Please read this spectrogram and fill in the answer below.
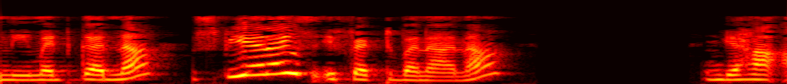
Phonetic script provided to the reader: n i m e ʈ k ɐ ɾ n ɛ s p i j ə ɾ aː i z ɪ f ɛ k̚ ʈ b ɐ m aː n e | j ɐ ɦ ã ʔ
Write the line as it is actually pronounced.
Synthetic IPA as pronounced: n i m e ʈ k ɐ ɾ n a s p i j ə ɾ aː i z ɪ f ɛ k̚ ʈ b ɐ n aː n a | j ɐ ɦ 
